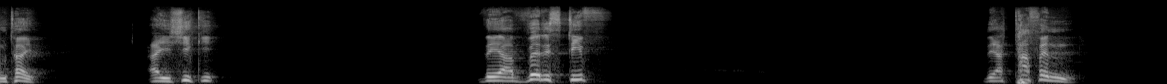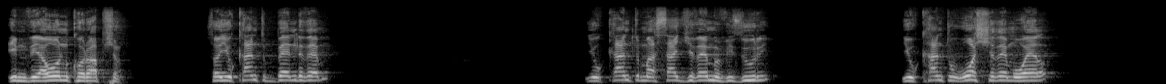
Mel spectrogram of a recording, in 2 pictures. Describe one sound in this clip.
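A middle-aged man speaks slowly and earnestly into a microphone, with long pauses.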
